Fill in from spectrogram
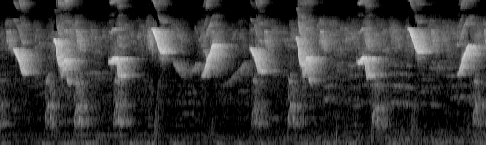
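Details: Steady singing from a champion red-cowled cardinal: clear, loud whistled notes sliding downward, repeated about once a second in an even rhythm over a quiet background.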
